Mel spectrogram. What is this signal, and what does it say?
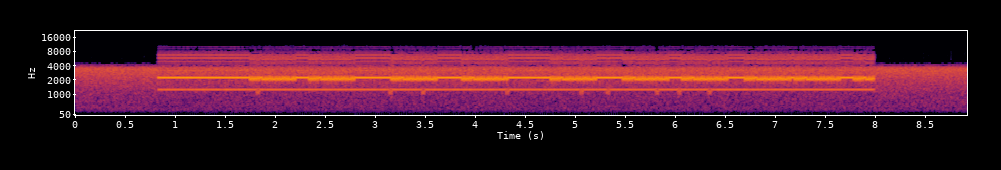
300-baud modem data (Bell 103 tones), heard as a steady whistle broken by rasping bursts, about 300 baud, 200 Hz shift, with phone line noise.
